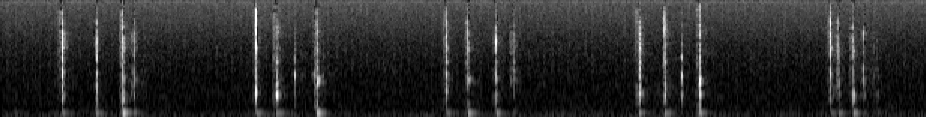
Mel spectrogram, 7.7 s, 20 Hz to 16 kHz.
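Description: An empty, hollow, clear ridged PET water bottle with a white cap is tapped with the long nails of both hands. About 19 quick, dry clicks come in five short bursts, each with a faint hollow thump underneath. The taps die away almost instantly between quiet pauses.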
